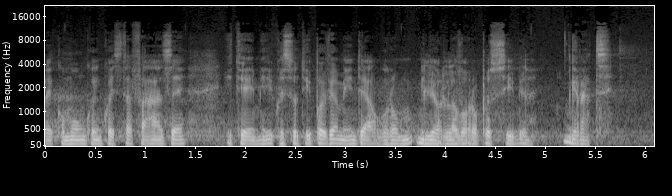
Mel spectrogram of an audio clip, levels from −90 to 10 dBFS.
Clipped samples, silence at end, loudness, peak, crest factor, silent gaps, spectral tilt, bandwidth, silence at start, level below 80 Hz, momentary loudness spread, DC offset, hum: under 0.1%; 0 s; -17 LUFS; 0 dBFS; 18 dB; none; -6.5 dB/octave; 13 kHz; 0 s; -48 dBFS; 9 LU; under 0.1%; none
